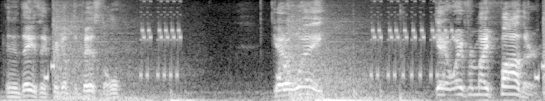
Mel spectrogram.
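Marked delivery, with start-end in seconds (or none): 2.7-5.3 desperate shout. Acted. Boy with the pistol, yelling at the attacker. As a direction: yell to protect his father.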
